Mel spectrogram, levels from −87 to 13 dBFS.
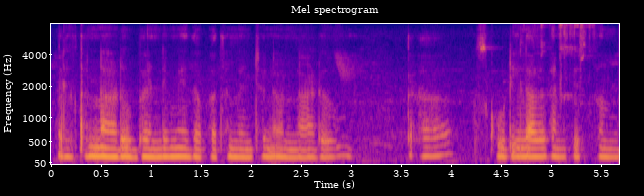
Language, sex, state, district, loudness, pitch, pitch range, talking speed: Telugu, female, Andhra Pradesh, Sri Satya Sai, -20 LUFS, 180 Hz, 170-185 Hz, 115 wpm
